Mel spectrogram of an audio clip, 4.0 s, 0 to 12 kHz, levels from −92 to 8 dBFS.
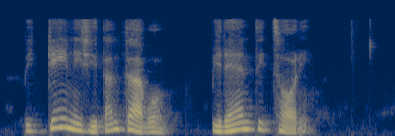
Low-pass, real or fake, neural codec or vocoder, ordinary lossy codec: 7.2 kHz; fake; codec, 16 kHz, 1 kbps, X-Codec, HuBERT features, trained on LibriSpeech; AAC, 48 kbps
